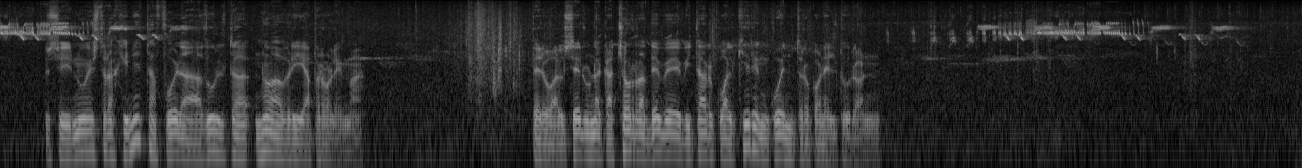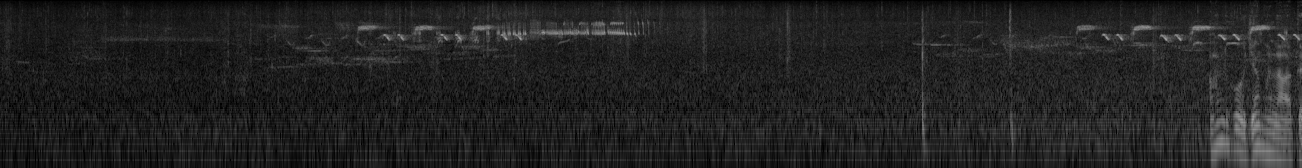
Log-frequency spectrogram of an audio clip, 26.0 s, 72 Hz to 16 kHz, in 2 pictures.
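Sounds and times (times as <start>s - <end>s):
small songbird singing: 0.0s - 4.7s, 5.4s - 19.5s, 22.1s - 26.0s
woodland ambience hiss: 0.0s - 26.0s.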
